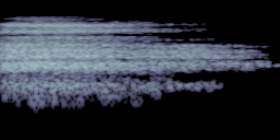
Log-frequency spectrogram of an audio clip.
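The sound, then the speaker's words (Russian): A deep breath during a throat-chakra breathing meditation, heard as one long, soft, breathy rush of air that slowly fades out, alone and without talk. “Итак, глубокий вдох. Выдох.”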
